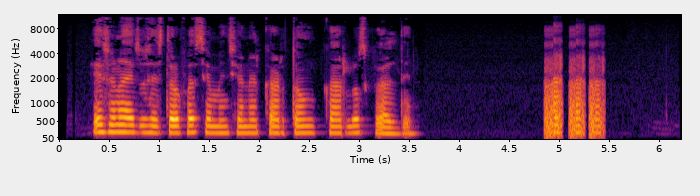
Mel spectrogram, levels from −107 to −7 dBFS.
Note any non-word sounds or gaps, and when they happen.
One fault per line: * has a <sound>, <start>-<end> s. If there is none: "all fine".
* has a laugh, 4.9-5.5 s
